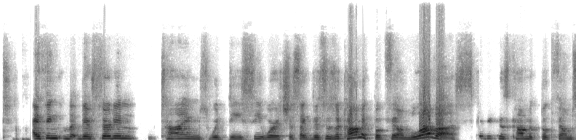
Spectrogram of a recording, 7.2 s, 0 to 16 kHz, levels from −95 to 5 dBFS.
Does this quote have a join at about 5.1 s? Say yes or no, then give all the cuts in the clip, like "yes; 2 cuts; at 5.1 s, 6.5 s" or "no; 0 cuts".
no; 0 cuts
